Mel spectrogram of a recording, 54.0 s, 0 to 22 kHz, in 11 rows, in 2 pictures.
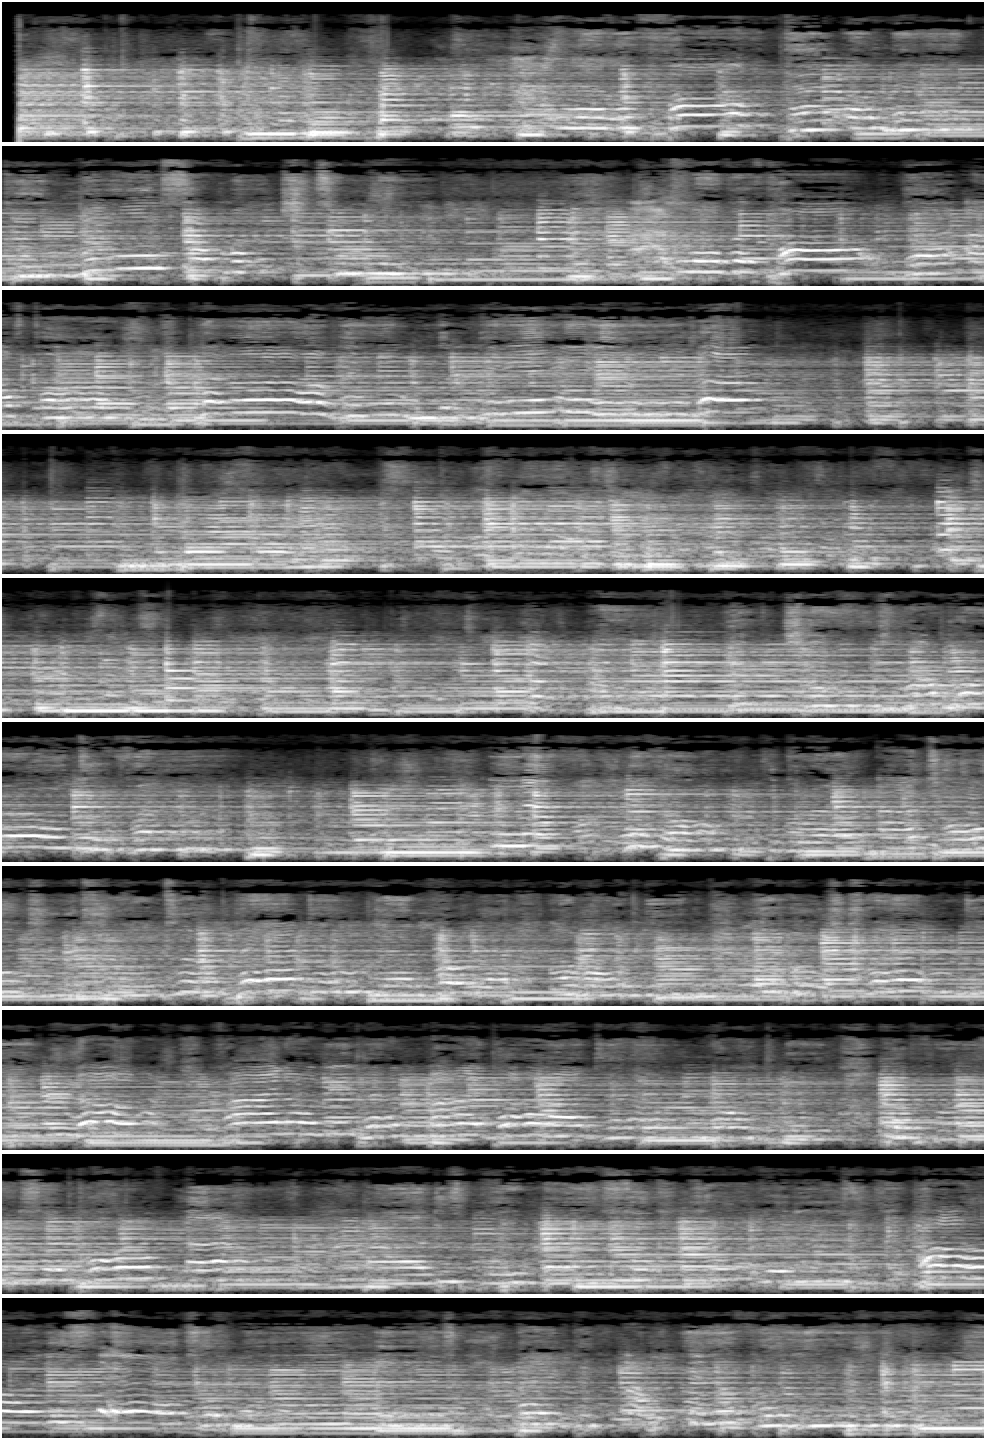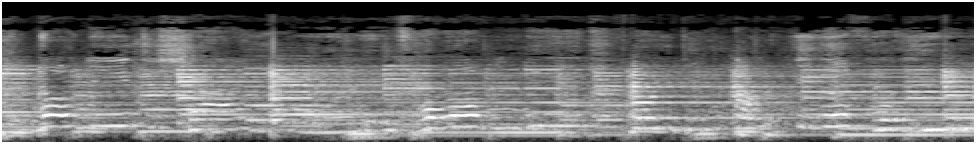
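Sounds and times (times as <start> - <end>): steady bass line: 0.0 - 50.0, 50.6 - 53.9
guitar: 0.0 - 53.9
woman singing: 0.1 - 15.0, 15.6 - 53.9.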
